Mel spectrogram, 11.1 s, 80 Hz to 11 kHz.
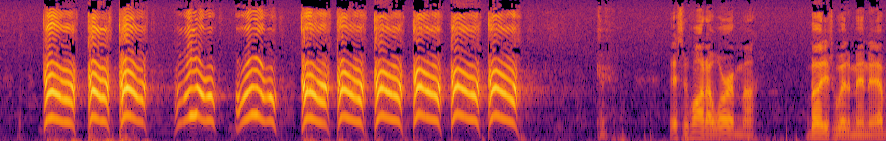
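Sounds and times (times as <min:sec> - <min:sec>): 
crow cawing with harsh nasal calls: 0:00.6 - 0:06.8
speech: 0:08.4 - 0:11.0.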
